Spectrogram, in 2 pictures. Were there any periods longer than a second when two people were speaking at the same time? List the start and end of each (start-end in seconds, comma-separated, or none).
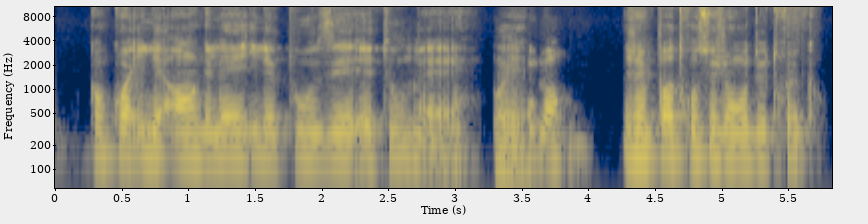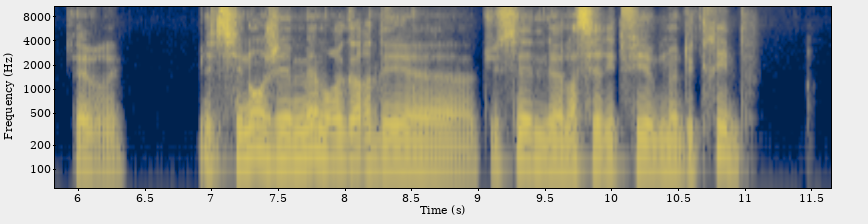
none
